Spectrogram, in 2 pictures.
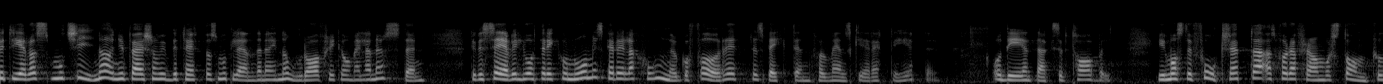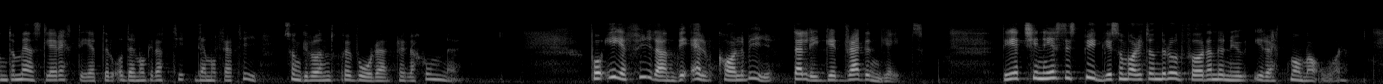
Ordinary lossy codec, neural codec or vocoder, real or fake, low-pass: none; codec, 16 kHz, 0.8 kbps, ZipCodec; fake; 7.2 kHz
